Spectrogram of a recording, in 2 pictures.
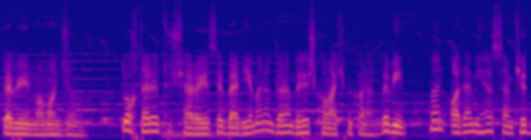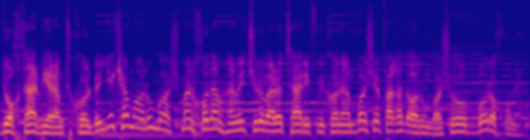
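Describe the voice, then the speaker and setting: A man's voice: on the high side, lively intonation, lightly acted. An actor dubbing a young man who defends a woman to his mother in a firm, exasperated way. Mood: pleading. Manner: firm, exasperated, then pleading. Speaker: son. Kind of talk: Persian dub of a TV drama. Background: music score.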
